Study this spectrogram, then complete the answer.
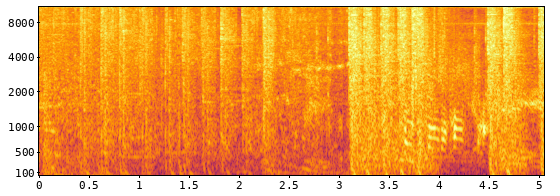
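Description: Rapid automatic gunfire in The Outer World 2, dense volleys that grow louder and heavier in the second half, mixed with game sounds and a brief voice.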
